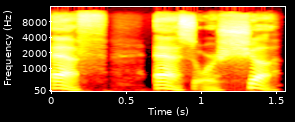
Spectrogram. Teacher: Well, then you get a fricative. For these, you squeeze the air through a really tiny, narrow opening. And that squeezing action creates friction, which gives you that continuous hissing sound you hear in sounds like f, s, or sh.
